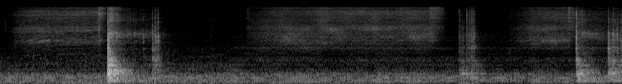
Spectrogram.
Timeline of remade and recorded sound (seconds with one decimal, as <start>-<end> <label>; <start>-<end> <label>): 0.0-2.3 recorded; 2.3-6.2 remade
